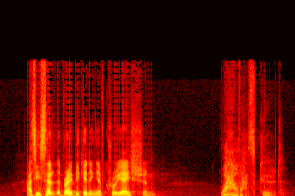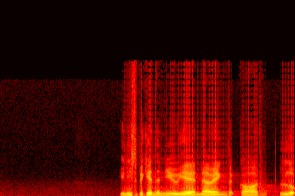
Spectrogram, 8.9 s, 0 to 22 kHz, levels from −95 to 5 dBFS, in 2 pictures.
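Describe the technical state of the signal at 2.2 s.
At 2.2 s the speech carries a block size mismatch (padded), present throughout the clip. Each block is written short and read as 1024 samples, with zeros filling the gap. This causes a 43.1 Hz buzz. The speech also runs at 0.938 speed, with its timbre kept.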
